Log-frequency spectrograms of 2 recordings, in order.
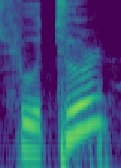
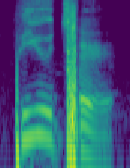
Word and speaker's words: future: can action to pronounce food tour okay so don't ever say food tour again in the next time okay but say future together future okay good yes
